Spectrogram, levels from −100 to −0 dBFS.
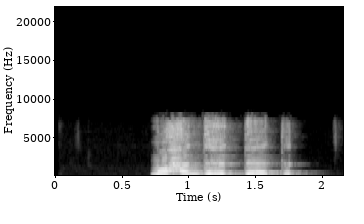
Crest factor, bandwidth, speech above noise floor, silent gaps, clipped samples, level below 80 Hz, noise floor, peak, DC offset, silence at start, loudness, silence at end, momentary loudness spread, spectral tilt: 16 dB; 8 kHz; 70 dB; none; under 0.1%; -60 dBFS; -84 dBFS; -2 dBFS; under 0.1%; 0.7 s; -15 LUFS; 0.4 s; 13 LU; -3.5 dB/octave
